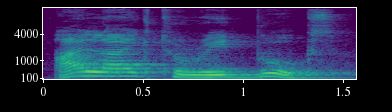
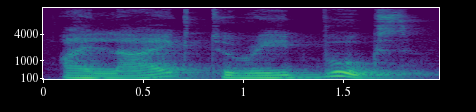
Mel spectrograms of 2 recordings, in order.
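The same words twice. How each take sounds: First: Said in the usual way. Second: Slow, spaced-out words; slow repeat. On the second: Shown as a demonstration. Teacher repeats the reading sentence for learners, slowly. Phrase drill, slower repeat.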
